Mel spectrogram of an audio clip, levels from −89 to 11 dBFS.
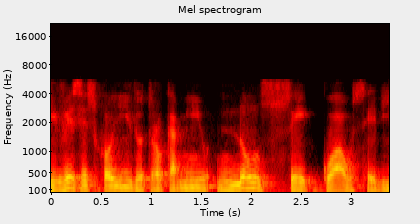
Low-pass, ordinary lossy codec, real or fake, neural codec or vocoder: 5.4 kHz; Opus, 24 kbps; fake; codec, 24 kHz, 1.2 kbps, DualCodec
